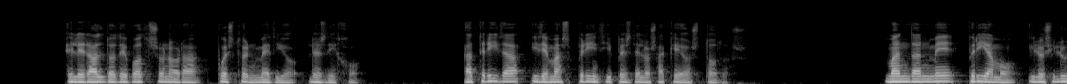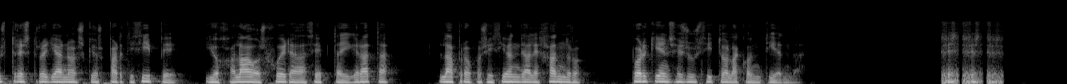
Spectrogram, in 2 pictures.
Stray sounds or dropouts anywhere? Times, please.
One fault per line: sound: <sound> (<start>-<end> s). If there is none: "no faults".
sound: laugh (20.1-20.7 s)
